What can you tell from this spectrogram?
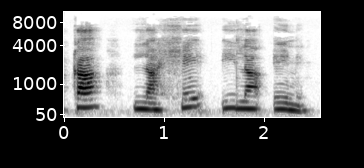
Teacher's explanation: con dorso en la lengua contra el paladar posterior que sería la k, la g y la n. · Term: guturales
